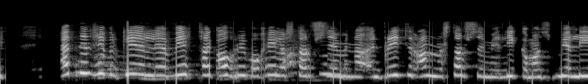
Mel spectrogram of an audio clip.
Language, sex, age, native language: Icelandic, male, 18-19, Icelandic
